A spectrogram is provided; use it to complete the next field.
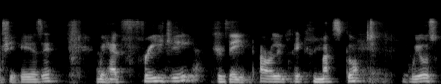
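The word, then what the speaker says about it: Phryge: We had Frigi, the Paralympic mascot. We also had snooze, and Frigi is spelled P-H-R-I-G-E, and snooze is spelled S-N-U-S.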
